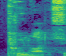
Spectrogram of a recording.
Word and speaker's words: Punites: we have the Tolaites and the Puarites, or Punites is how it's said.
